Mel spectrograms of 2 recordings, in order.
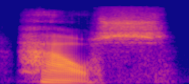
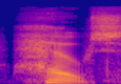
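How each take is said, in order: First: The word is said with an American accent. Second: The word is said with a Canadian accent. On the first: "Los americanos dicen house" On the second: "Yo estoy hablando con mi acento canadiense"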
